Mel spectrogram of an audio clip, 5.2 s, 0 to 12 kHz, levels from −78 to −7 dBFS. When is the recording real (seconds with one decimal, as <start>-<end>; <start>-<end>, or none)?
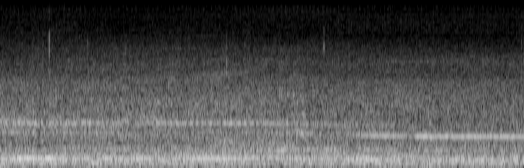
1.2-4.3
